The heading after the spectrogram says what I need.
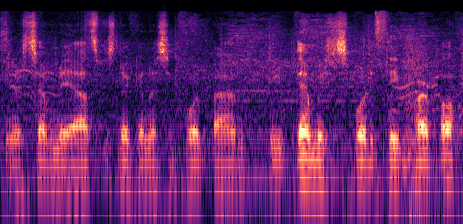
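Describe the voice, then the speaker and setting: A Northern Irish man talks loosely in an interview, rambling through stories with plenty of "you know"s. His voice sits very low. Loud music plays clearly behind him. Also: little pitch movement, fast. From Northern Ireland. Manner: chatty storytelling with fillers. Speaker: rock band drummer. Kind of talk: casual interview chat.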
